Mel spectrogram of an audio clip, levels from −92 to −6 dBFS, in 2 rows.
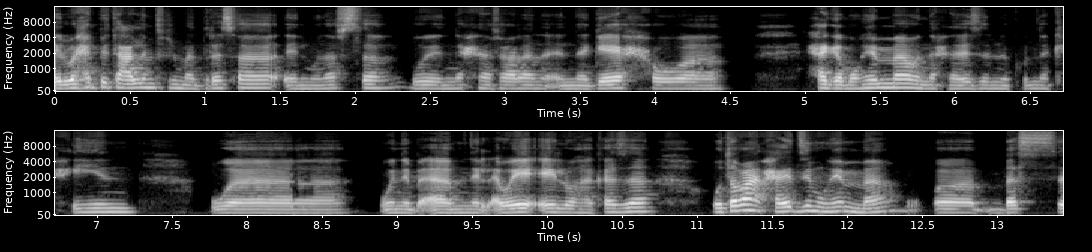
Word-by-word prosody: الواحد 175 +5 +4
بيتعلَّم 185 -2 +2
في 180 0 -14
المدرسة 165 +3 -3
المنافسة، 155 +4 -5
وإن 150 -1 -6
إحنا 155 0 -4
فعلًا 150 -1 -4
النجاح 150 +4 +1
هو 145 -1 -3 0.5
حاجة 165 -2 +5
مهمة، 175 +5 +1
وإن 160 -4 -3
إحنا 145 -1 -6
لازم 145 +1 -6
نكون 140 +1 -13
ناجحين، 165 +3 -6 0.5
و 145 - -2 1.0
ونبقى 140 0 +1
من 140 0 -6
الأوائل 160 +3 +4
وهكذا. 165 +6 -1 0.4
وطبعًا 215 +8 +8
الحاجات 185 -2 +5
دي 205 +3 -1
مهمة، 190 0 -2 0.2
آآ، 145 -1 +2
بس 150 - -1
155 Hz, 125 wpm, -24 LUFS, 145-170 Hz, 1.0 s, وطبعًا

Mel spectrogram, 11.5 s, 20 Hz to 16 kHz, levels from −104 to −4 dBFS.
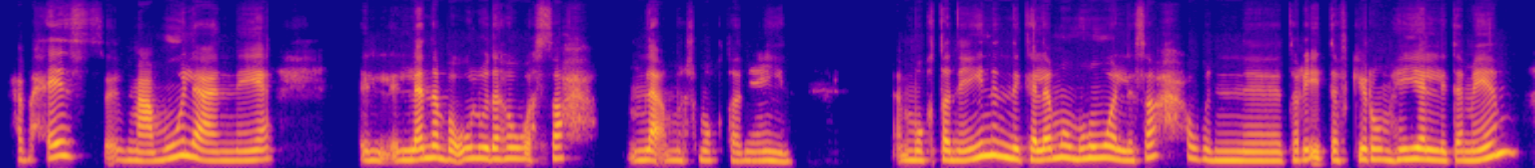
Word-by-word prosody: أبحاث 280 +7 -2 0.2
معمولة 210 +8 +1
عن 195 -2 +2
إن 195 - -5
هي 210 +3 -1 0.7
ال 200 -1 -5
اللي 210 +1 +3
أنا 255 +2 +3
باقوله 235 +2 +1
ده 230 - +2
هو 235 0 0
الصح، 245 -1 -5 0.2
لأ 205 0 +1
مش 200 0 -9
مقتنعين. 195 -2 -5 0.8
مقتنعين 205 +7 +1
إن 270 -6 +4
كلامهم 225 +3 +2
هو 250 +1 +4
اللي 205 -4 +1
صح 265 +3 -4
وإن 195 -3 -2
طريقة 205 +2 -1
تفكيرهم 210 +1 -1
هي 225 +2 +4
اللي 210 -2 +3
تمام، 235 - +1
215 Hz, 140 wpm, -23 LUFS, 200-245 Hz, 0.8 s, إن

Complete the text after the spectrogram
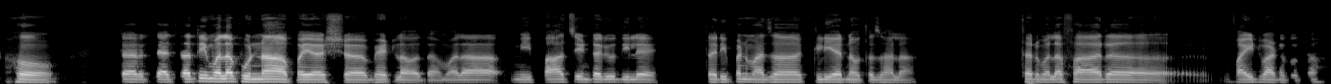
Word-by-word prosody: हो, 110 -4 +2 0.7
तर 120 0 +2
त्याच्यातही 130 +5 +3
मला 135 -1 +8
पुन्हा 125 -1 +6
अपयश 115 0 +2
अ, 110 0 +2
भेटला 110 -1 -2
होता. 100 -1 -5
मला 110 +2 -4 0.5
मी 115 0 -6
5 120 +1 -2
इंटरव्ह्यू 120 0 -1
दिले, 115 -1 -1 0.5
तरी 120 +1 -1
पण 130 -1 -1
माझं 115 -1 -1
क्लिअर 120 -1 0
नव्हता 110 0 -5
झाला. 105 -2 -8 1.1
तर 120 -1 -1
मला 115 +1 -2
फार 115 -1 -2
अ, 120 - -5 0.3
वाईट 115 +2 -2
वाटत 110 -3 -4
होतं. 105 +1 -13
115 Hz, 120 wpm, -21 LUFS, 110-120 Hz, 1.1 s, मला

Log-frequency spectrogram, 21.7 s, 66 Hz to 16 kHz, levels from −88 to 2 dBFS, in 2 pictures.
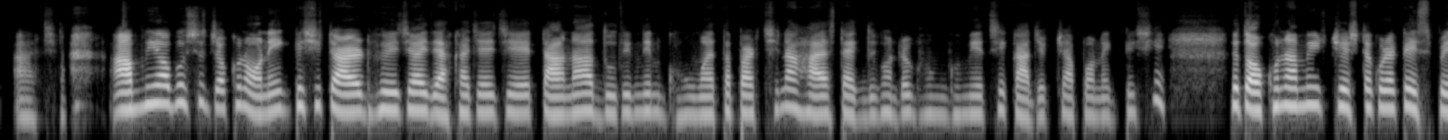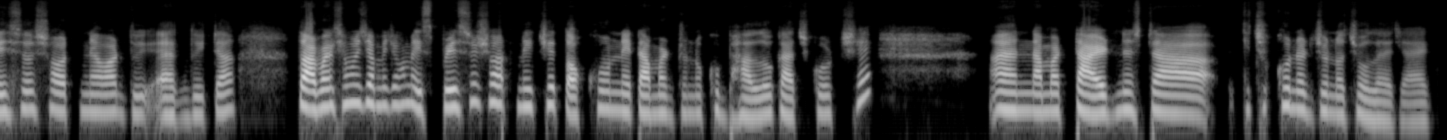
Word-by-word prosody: আচ্ছা। 165 0 -12 0.5
আমি 225 +5 +7
অবশ্য 285 0 -4
যখন 230 +3 -3
অনেক 200 +4 0
বেশি 255 0 -2
টায়ারড 200 -2 +8
হয়ে 215 -1 +1
যাই 210 -1 +4
দেখা 180 +2 +1
যায় 195 0 -2
যে, 200 - -4 0.2
টানা 180 +1 +4 0.2
২ - - -6
৩ 195 -1 -6
দিন 205 -1 -5
ঘুমাইতে 180 +3 -5
পারছি 190 +3 -1
না। - - +4
হাইয়েস্ট 185 -2 +2
১ 175 - -6
২ 180 - -10
ঘন্টা 190 0 -6
ঘুম 185 0 -13
ঘুমিয়েছি। 185 +4 -9
কাজের 170 0 -1
চাপ 180 -2 -5
অনেক 170 -1 -11
বেশি। 195 - -12 0.6
তো - - +2
তখন 220 +3 +6
আমি 255 +1 0 0.2
চেষ্টা 240 0 0
করি 235 - +1
১ - - -11
টা - - +5
Espresso 200 +1 -4
Shot 210 -3 -1
নেওয়ার 200 0 -1
দু 190 - -9 0.3
১ 175 - -9
২ 180 0 -8
টা। 195 - 0 0.5
তো - - +1
আমার 240 +2 +4
সময়, 285 +1 -2
আমি 255 - -6
যখন 270 +1 -5
Espresso 240 +5 -2
Shot 280 -3 0
নিচ্ছি 245 +2 -4
তখন 180 +6 -1
এটা 195 0 +1
আমার 190 0 -4
জন্য 190 0 -11
খুব 210 - -9
ভালো 170 0 -1
কাজ 175 -2 0
করছে। 190 - -9 1.0
অ্যান্ড 215 -2 +3
আমার 205 0 -1
টায়ার্ডনেসটা 200 +1 +4 0.6
কিছুক্ষণের 230 -1 -5
জন্য 200 -2 -5 0.2
চলে 155 -4 -5
যায়। 140 0 -11
200 Hz, 180 wpm, -23 LUFS, 180-225 Hz, 1.0 s, টায়ারড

